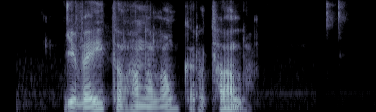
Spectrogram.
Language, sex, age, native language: Icelandic, male, 40-49, Icelandic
